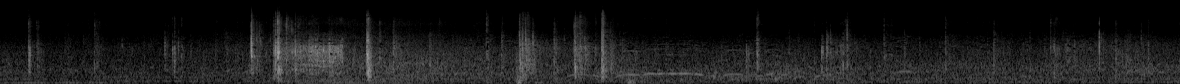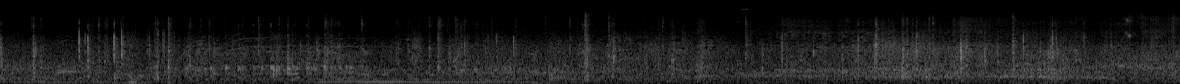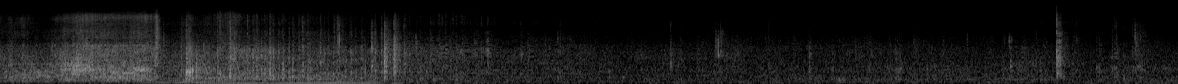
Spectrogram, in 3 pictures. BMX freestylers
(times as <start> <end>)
14.9 28.6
